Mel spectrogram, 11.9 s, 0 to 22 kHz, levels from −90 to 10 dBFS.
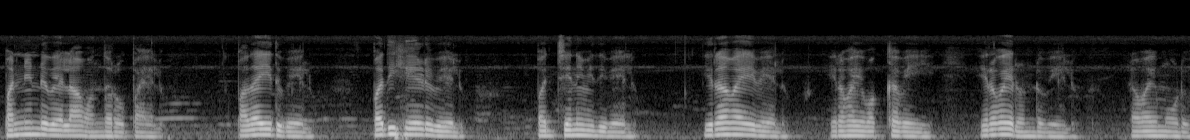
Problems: background conversations at intervals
